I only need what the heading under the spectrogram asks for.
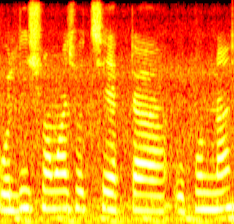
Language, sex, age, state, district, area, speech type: Bengali, female, 30-45, West Bengal, North 24 Parganas, urban, spontaneous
